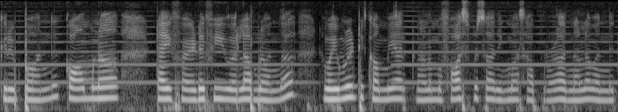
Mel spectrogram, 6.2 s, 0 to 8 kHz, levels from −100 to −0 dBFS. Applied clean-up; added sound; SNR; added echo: none; Trumpet; 18 dB; none.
